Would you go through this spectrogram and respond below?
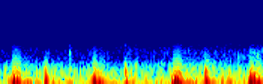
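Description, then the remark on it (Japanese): A deep, muffled, pounding heartbeat thuds in a steady lub-dub rhythm, about four double beats over a few seconds, low with nothing else around it. “ドキドキしとった。”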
